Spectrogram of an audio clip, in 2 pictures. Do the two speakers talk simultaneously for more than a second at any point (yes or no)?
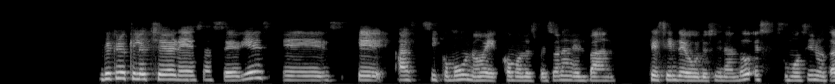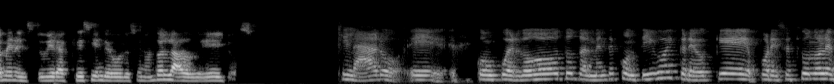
no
